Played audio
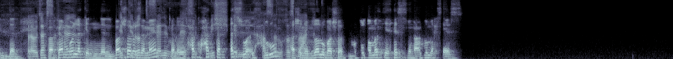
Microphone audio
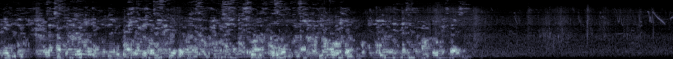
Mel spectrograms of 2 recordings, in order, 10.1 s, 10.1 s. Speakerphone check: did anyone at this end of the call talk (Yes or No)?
No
